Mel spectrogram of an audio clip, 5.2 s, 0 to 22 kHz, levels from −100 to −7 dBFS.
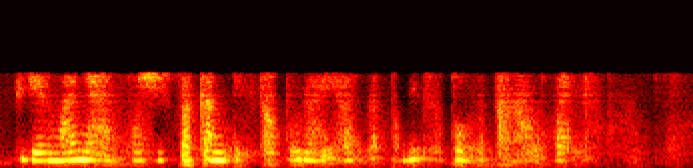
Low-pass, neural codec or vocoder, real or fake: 3.6 kHz; codec, 44.1 kHz, 0.9 kbps, DAC; fake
